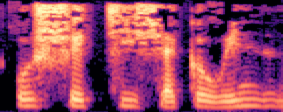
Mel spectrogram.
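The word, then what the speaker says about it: Oceti Sakowin: Alors, c'est le vrai nom de la tribu Sioux qui, j'ai su après l'avoir enregistré qu'en fait, ça se prononce Ossétie Sakhovin.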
